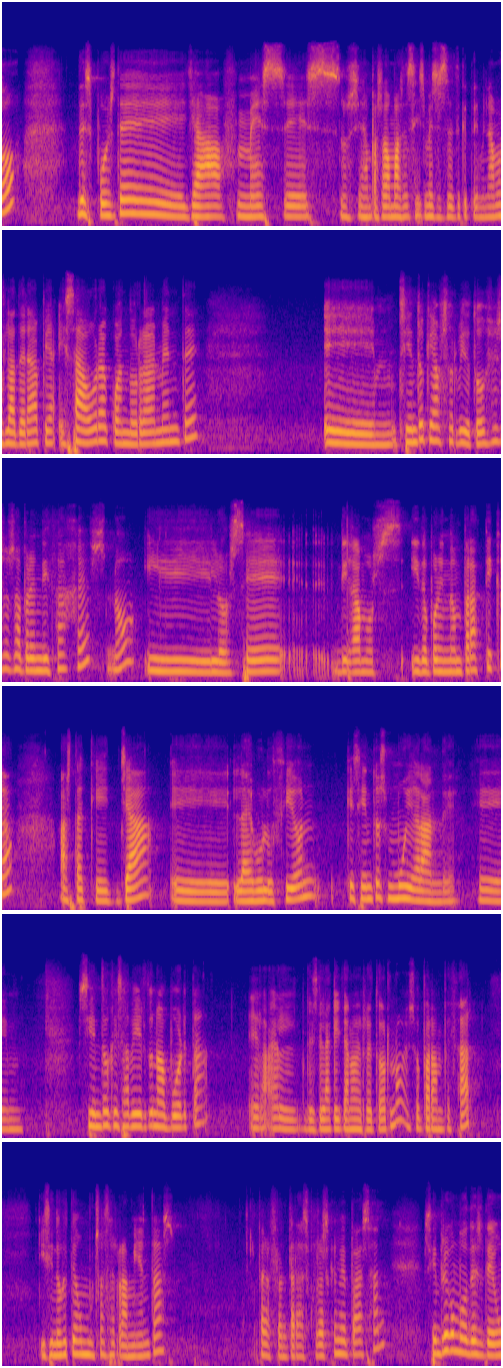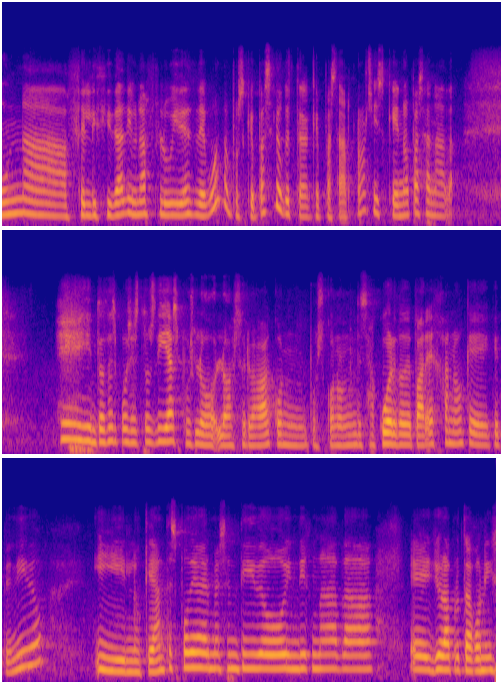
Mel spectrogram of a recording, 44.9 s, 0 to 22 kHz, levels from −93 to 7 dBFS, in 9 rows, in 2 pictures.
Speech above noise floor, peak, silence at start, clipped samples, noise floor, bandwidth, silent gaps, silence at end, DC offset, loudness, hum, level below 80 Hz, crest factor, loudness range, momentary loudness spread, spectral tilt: 33 dB; 0 dBFS; 0 s; under 0.1%; -52 dBFS; 10 kHz; none; 0 s; under 0.1%; -19 LUFS; none; -46 dBFS; 18 dB; 5 LU; 12 LU; -5 dB/octave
